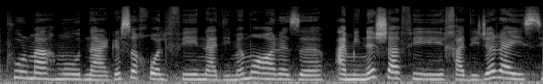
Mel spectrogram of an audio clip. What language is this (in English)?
Persian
